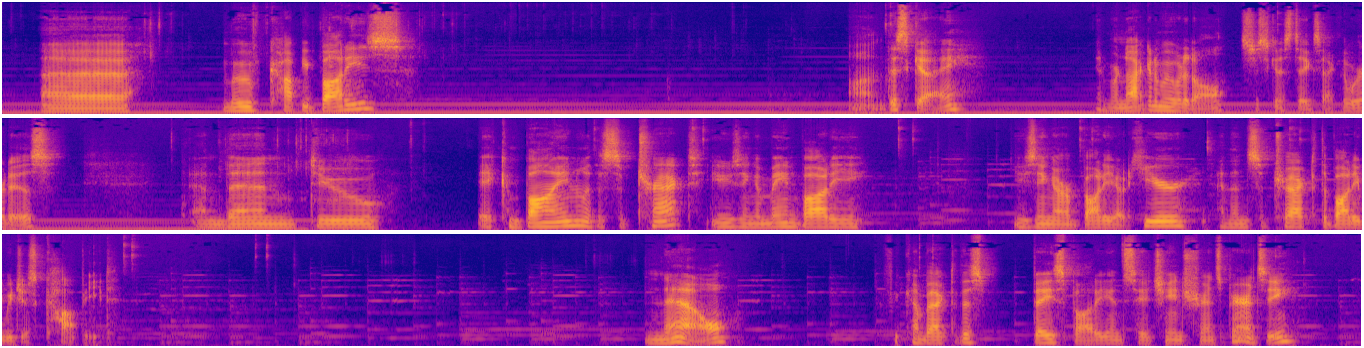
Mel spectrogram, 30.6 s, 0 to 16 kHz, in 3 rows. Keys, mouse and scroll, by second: 0.1-5.3 typing, 1.9 Return, 5.5 Return, 6.6 click, 9.6 click, 11.9-13.2 typing, 13.3 Return, 14.6 click, 15.4 click, 16.9 click, 18.3 click, 19.8 click, 21.3 click, 22.3 click, 22.5 middle click, 23.5-24.8 middle drag, 27.3 right click, 28.8 click, 29.8 click, 30.1 middle click.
